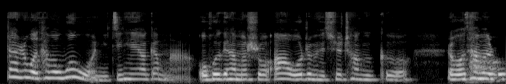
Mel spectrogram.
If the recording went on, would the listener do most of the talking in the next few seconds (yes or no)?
no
